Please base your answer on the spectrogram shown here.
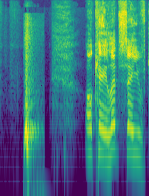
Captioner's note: quick swooshing noise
